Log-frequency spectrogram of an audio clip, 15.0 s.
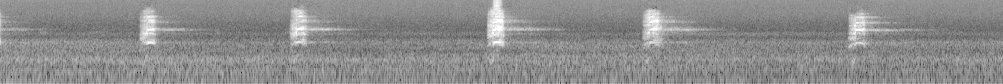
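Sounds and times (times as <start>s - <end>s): harsh bird calls: 2.1s - 2.9s, 4.4s - 5.2s, 7.3s - 8.2s, 9.6s - 10.7s, 12.7s - 13.7s.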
